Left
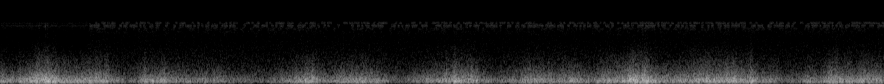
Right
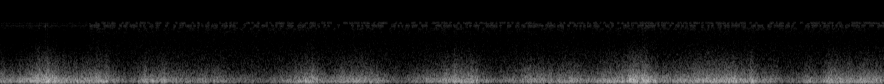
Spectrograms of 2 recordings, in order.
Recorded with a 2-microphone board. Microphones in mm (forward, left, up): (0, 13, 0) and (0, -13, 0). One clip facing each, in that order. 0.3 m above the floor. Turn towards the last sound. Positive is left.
No sound to turn to.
